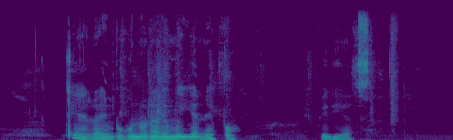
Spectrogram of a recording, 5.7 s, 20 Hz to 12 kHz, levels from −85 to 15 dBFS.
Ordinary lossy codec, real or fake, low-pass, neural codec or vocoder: AAC, 64 kbps; real; 10.8 kHz; none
